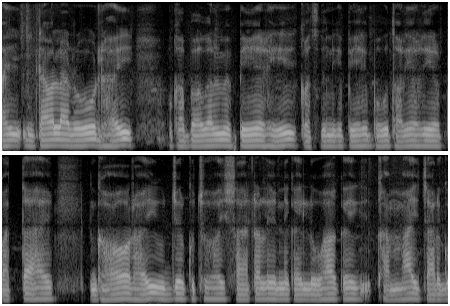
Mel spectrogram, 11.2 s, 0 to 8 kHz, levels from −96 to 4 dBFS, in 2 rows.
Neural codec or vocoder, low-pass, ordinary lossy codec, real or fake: none; none; none; real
